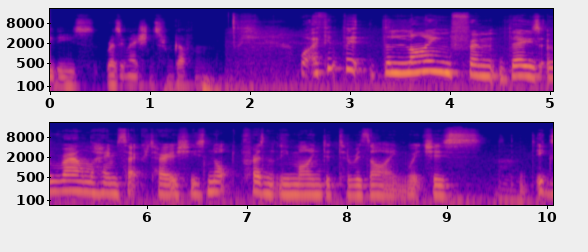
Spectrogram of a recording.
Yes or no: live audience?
no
